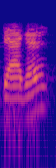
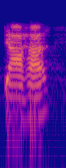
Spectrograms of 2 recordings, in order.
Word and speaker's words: Daha: My story today is South Africa's first Daha. That's how they say it, not Daga, Daha.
